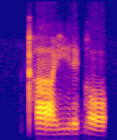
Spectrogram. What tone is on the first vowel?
low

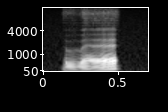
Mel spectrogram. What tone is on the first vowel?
rising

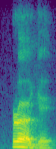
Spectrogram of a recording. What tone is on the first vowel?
falling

